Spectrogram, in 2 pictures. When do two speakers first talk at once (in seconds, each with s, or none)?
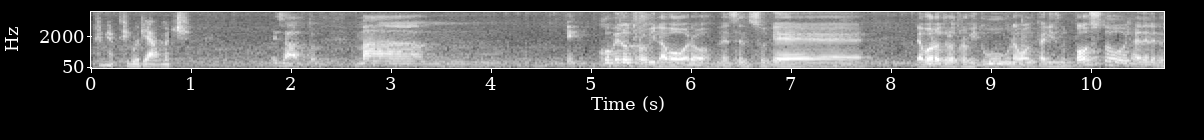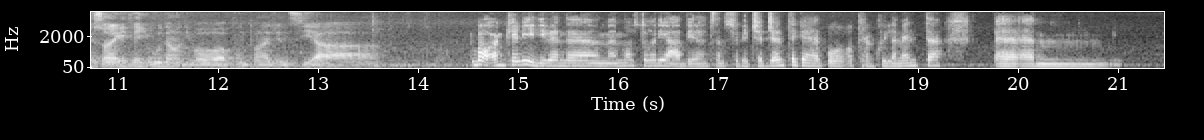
none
